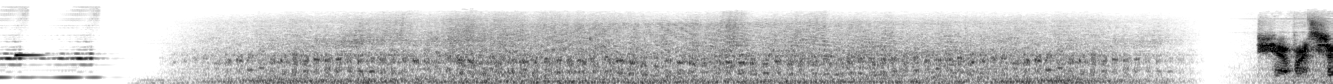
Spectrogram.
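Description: A spacecraft's engines roar steadily.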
